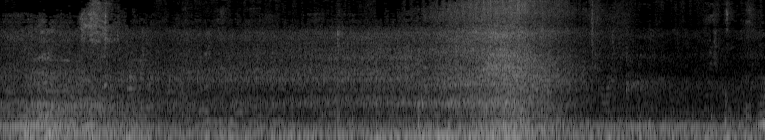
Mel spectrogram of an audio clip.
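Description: Car driving, heard from inside the cabin: a steady low road rumble and engine hum fill the whole stretch, with a swell of wind or passing noise midway and no clear talk over it.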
